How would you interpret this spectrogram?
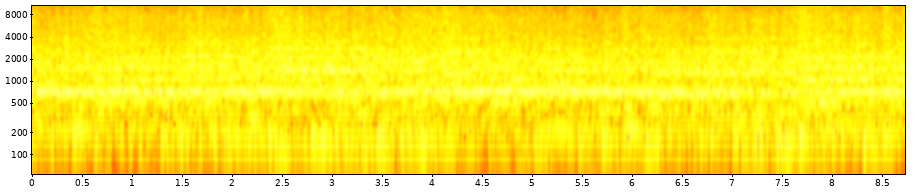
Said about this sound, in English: They were showing this video and they reenacted this, like the U.S. was being wiped out by a nuclear attack. And listen to the cheering here.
